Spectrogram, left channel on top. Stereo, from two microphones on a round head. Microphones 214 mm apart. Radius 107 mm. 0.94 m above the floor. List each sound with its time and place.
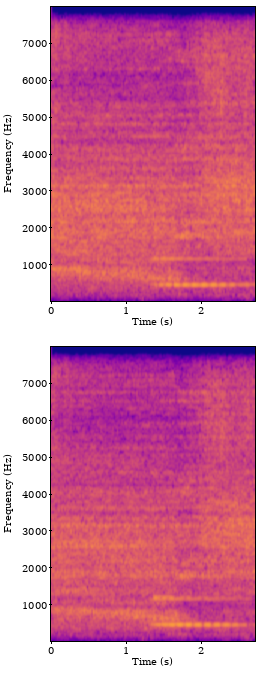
0.0 s running water: 40° left (ahead or behind), 0.8 m
1.3 s a clink: 30° left (ahead or behind), 0.8 m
